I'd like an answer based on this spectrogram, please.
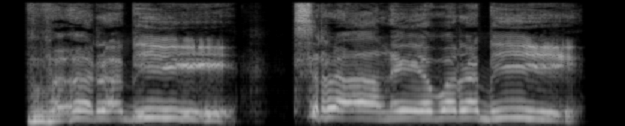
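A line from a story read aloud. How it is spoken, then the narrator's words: Anguished howl. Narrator (Russian): взвыл командующий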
